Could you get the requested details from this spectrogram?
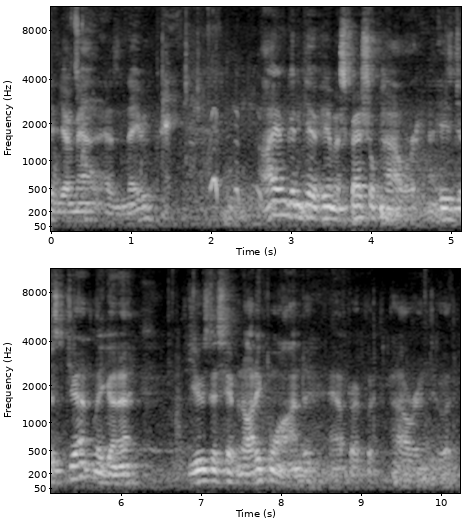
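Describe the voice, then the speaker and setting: A man with a lowish voice hosts a live stage hypnosis show. He coaxes volunteers through suggestive instructions, step by step. The sound is distant and echoey, with clear background noise. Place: large echoey indoor venue with audience. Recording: echoey hall from far off, noisy background.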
